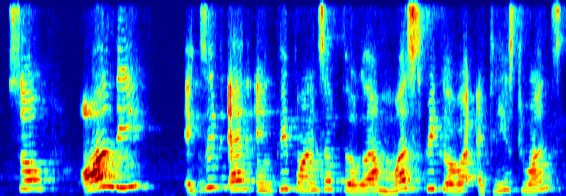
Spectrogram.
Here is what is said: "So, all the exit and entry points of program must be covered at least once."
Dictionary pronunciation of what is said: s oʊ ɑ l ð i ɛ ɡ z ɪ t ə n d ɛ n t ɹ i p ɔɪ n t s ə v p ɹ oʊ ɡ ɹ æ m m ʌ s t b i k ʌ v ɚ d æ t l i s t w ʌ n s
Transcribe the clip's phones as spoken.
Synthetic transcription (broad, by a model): s oʊ ɑ l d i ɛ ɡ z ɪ t ə n d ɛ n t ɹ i p ɔɪ n t s ə v p ɹ oʊ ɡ ɹ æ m m ʌ s t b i k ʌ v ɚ d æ t l i s t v ʌ n s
